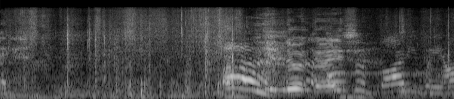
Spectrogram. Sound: boy grunts

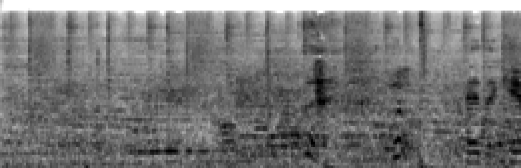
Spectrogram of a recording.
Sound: grunts

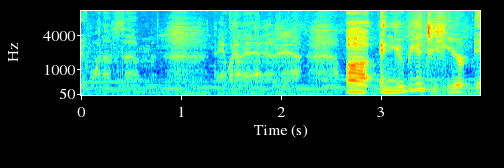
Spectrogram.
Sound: sad instrumental music; whispering creepily

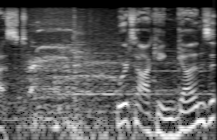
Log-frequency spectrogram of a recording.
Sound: screams

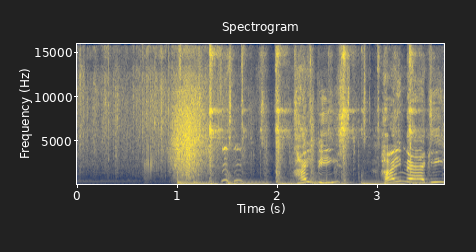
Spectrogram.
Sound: giggling

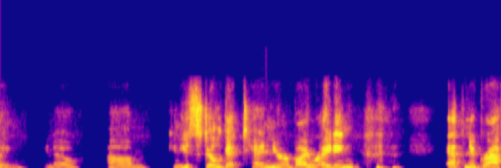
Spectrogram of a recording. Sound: chuckles

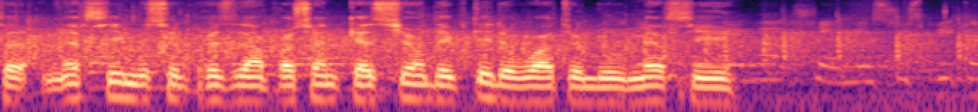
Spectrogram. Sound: applause

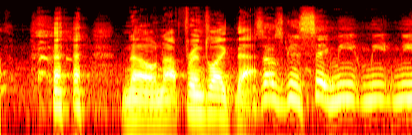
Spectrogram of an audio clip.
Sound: laughing

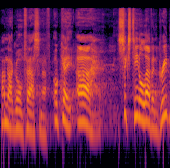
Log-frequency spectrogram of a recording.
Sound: congregation laughing

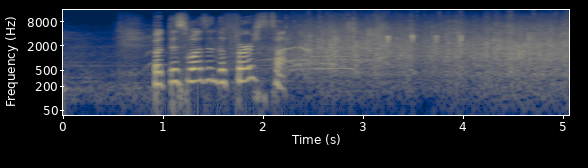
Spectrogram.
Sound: crowd claps and cheers

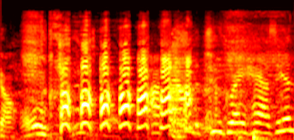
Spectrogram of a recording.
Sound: both laugh

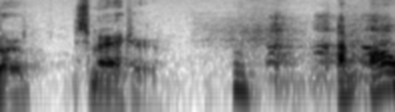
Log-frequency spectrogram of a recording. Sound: laughter

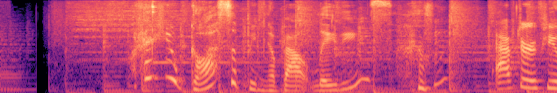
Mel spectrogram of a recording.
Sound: chuckle

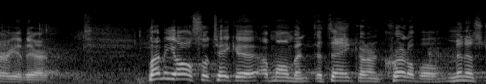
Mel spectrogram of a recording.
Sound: applause

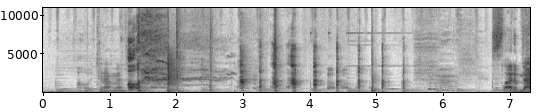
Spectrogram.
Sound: laughs

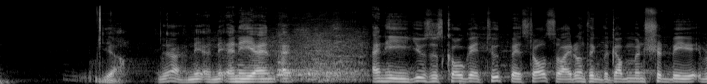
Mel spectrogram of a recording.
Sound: laughter

